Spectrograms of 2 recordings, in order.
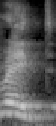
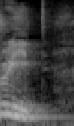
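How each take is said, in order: First: It is pronounced as the past tense form. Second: It is pronounced as the present tense form. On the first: The action happened in the past. The speaker calls it right. "because this is a past simple" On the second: The action happens habitually now. The speaker calls it wrong. "not read"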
